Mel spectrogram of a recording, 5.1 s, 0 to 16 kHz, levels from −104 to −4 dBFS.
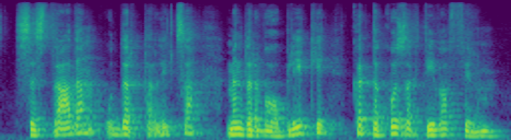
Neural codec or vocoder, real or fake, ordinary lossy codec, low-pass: vocoder, 44.1 kHz, 128 mel bands, Pupu-Vocoder; fake; none; 14.4 kHz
